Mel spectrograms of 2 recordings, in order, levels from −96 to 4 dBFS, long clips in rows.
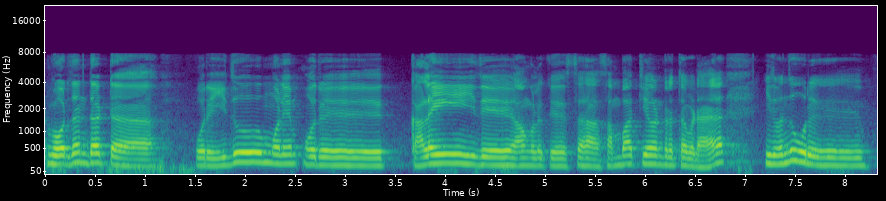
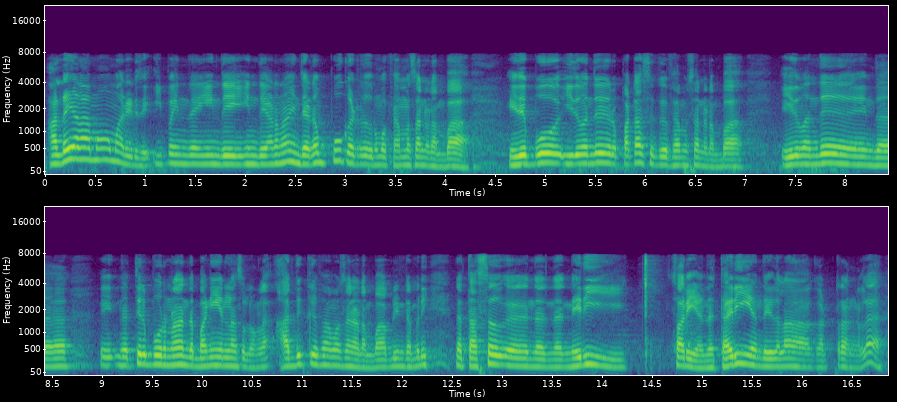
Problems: background sounds at intervals, background conversations at intervals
